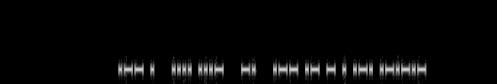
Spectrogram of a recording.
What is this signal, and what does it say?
Morse code, heard as a keyed tone, about 46 wpm, 700 Hz. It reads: WE HV N WATER.
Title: Sentences from Top 100 Words and Abbreviations 45wpm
